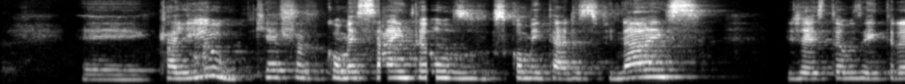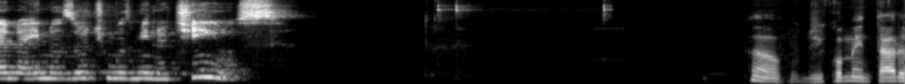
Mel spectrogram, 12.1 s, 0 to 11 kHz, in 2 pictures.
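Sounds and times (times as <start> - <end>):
cluster of clicks: 8.9 - 9.2.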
